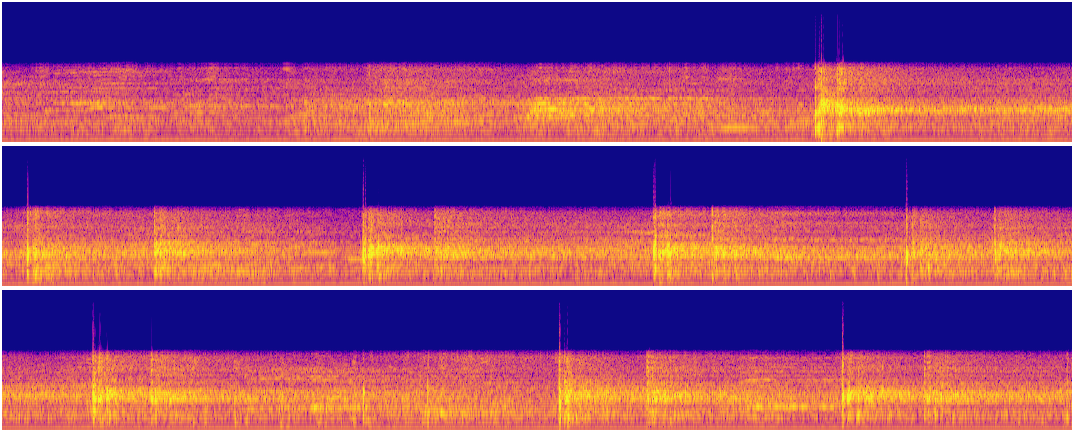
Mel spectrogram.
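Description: A frontenis rally: the hard rubber ball is cracked by tennis-style rackets and slams against the fronton wall, with a sharp impact about every two seconds from about a quarter of the way in. Each crack echoes briefly in the large court.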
